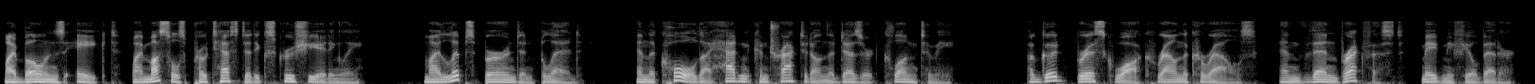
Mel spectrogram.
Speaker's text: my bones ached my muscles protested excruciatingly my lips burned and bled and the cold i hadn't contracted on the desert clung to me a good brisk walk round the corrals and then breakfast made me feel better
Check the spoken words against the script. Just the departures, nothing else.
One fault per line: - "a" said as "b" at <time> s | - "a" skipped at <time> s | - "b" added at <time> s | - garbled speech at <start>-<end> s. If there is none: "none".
none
